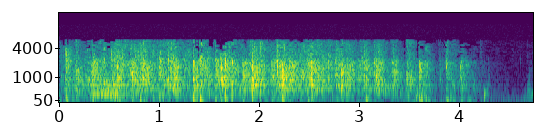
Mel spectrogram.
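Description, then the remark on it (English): An audience gives the Lord a hand clap, clapping their hands together in a dense, steady burst of many overlapping claps, fairly loud throughout, before tapering off and stopping just before the end. “Well, give the Lord a hand clap.”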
